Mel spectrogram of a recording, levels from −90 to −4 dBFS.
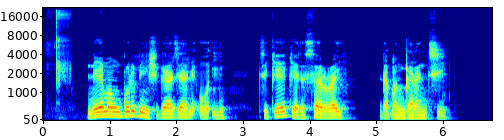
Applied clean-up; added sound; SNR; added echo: neural mask model Resemble Enhance denoiser.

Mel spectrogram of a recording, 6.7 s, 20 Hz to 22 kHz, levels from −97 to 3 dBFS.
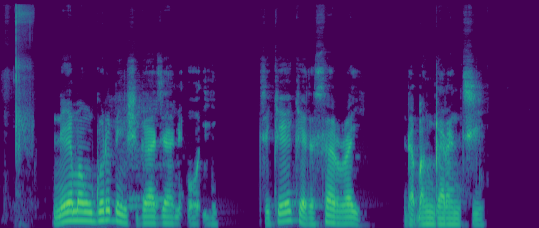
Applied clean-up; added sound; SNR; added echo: classical method spectral subtraction.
